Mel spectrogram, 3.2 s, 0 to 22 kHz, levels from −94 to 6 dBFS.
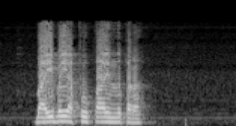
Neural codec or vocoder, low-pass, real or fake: none; 10.8 kHz; real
